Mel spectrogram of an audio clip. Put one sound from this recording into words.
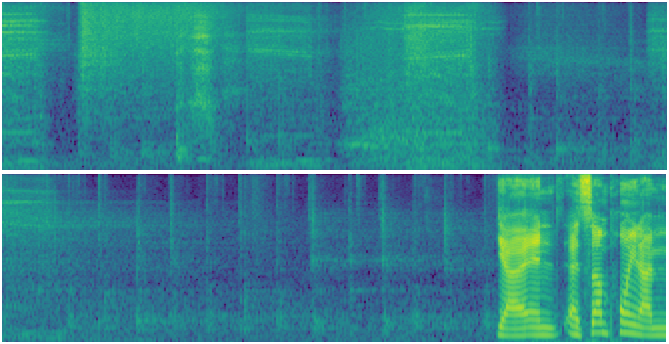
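Footsteps tap on a metal floor.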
